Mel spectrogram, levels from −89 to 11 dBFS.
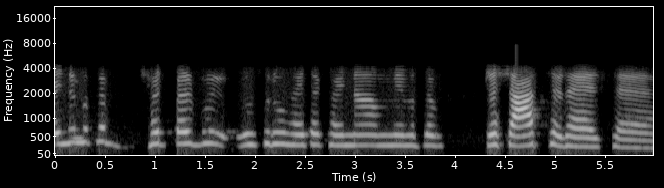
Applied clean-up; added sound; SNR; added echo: none; none; none; none.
